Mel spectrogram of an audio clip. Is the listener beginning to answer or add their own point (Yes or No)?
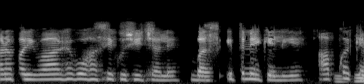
Yes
